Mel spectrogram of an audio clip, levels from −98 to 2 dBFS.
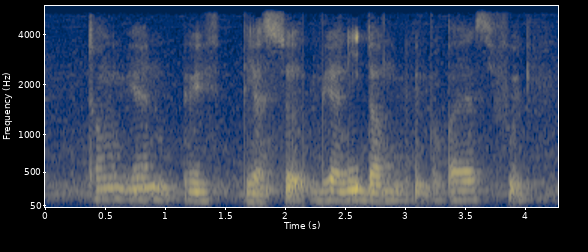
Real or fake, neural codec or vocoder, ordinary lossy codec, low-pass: fake; codec, 24 kHz, 0.9 kbps, WavTokenizer, medium speech release version 2; none; 5.4 kHz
